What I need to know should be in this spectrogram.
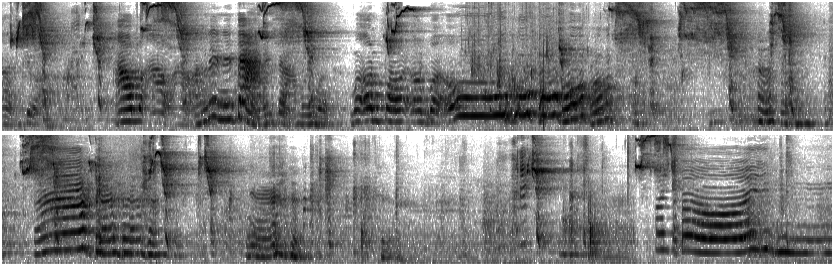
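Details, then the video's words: Angry cries of a rescued baby monkey during her bath: repeated quavering, bending wails with strong harmonics, broken by splashes of water and clicking bursts, with brief quieter gaps and human voices nearby. "Monkey Baby Poy Crying Angry MaMa Bathed"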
